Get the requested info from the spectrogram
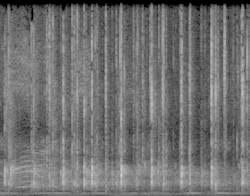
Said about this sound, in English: Maybe that's the clapping of those that'll be left. I don't know.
